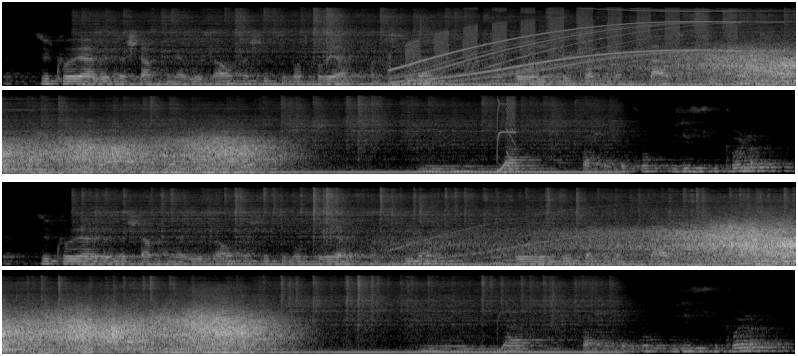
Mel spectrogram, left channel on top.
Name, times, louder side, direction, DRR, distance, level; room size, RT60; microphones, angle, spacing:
voice 1, 0.3-4.3 5.1-7.6 8.2-10.6, left 1 dB, 30° left, 4 dB, 1.0 m, -38 dB
sound 1, 0.7-14.1, right 1 dB, 15° right, 2.3 m, -39 dB
sound 2, 3.8-9.1 12.9-13.1, left 12 dB, 85° left, 0.3 m, -38 dB
sound 3, 3.8-11.0, right 6 dB, 55° right, 0.5 m, -26 dB
voice 2, 12.1-13.3 13.7-15.5, equal, 50° left, -1 dB, 2.1 m, -41 dB
10.5 x 7.2 x 7.1 m, 1.5 s
head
